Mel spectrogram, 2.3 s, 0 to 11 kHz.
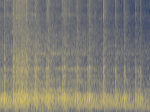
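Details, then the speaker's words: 1970 Yamaha DT1 250 Enduro two-stroke, about 55 years old, running after cleanup and throttle/oil-pump cable adjustment: crisp ringing crackle, revs rising and falling freely with throttle, fairly even firing. Normal running. "I think She don't sound half bad either."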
